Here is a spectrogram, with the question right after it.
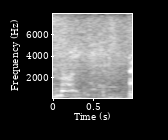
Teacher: Great Andamanese don't have a short vowel, so she instead of nahi, she says nai.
